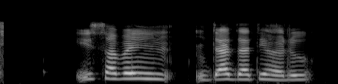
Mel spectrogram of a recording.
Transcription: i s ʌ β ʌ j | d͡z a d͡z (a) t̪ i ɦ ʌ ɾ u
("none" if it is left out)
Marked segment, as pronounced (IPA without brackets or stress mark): a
